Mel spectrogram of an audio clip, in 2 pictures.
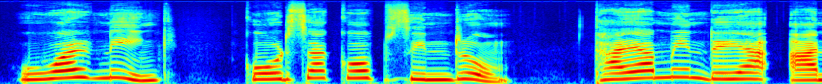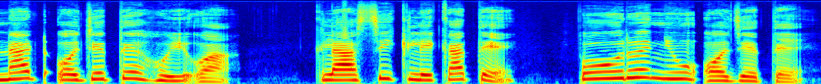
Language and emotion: Santali, neutral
